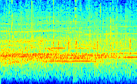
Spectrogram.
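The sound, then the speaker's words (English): A crowd cheers and whoops over steady applause, a dense, loud wash of voices and clapping that holds throughout with no pauses. “I need a hand clap for that one.”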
